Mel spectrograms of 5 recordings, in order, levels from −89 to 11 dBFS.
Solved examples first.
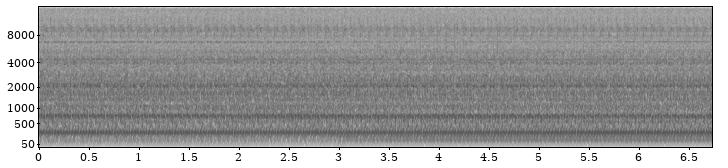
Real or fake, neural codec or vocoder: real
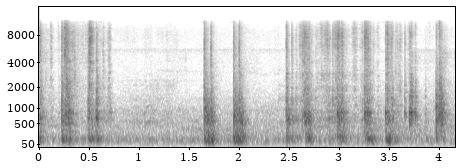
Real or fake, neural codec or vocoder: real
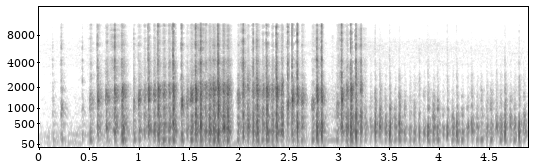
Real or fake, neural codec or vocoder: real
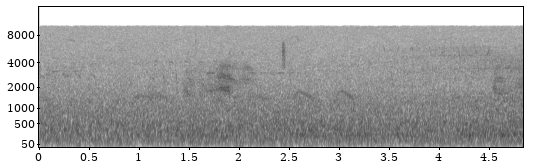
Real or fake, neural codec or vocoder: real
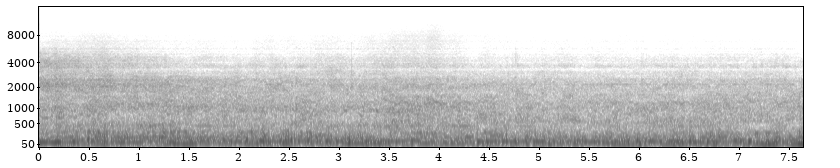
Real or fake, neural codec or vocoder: fake, codec, SNAC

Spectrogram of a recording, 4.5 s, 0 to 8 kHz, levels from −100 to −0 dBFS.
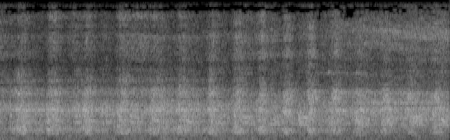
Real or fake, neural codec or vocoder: real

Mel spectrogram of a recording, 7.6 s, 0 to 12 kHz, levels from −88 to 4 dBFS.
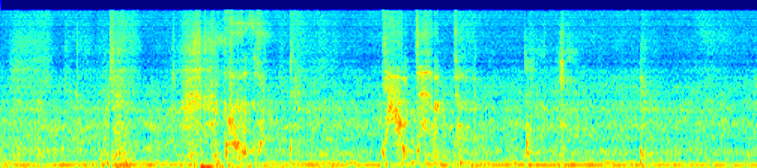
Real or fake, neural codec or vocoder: fake, codec, SNAC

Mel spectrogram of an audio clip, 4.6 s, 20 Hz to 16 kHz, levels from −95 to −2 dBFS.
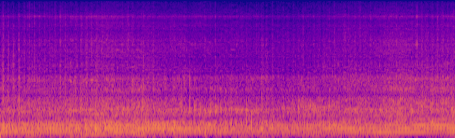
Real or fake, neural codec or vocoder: fake, codec, SNAC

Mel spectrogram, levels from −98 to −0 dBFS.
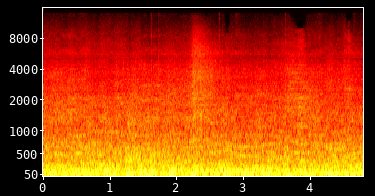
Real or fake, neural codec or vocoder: fake, codec, SNAC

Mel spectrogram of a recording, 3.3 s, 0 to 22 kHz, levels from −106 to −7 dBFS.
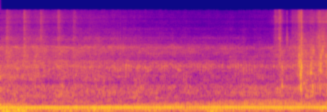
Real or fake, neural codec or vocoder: fake, autoencoder, DAC-VAE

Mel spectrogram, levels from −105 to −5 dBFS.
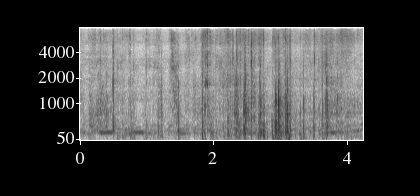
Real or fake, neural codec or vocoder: real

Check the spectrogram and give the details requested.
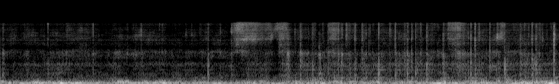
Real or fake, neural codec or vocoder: fake, codec, SNAC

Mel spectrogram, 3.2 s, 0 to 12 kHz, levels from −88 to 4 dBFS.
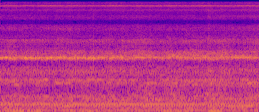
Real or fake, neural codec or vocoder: fake, autoencoder, DAC-VAE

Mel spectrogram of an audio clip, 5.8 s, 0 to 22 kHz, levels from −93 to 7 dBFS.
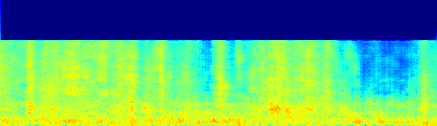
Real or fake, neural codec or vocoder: fake, vocoder, Vocos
